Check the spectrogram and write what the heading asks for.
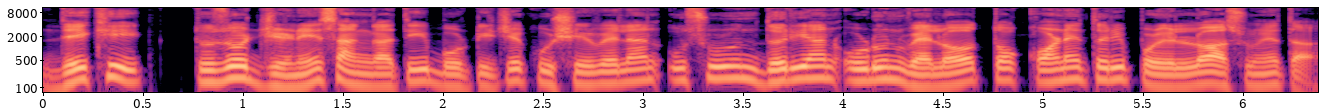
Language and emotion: Goan Konkani, neutral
